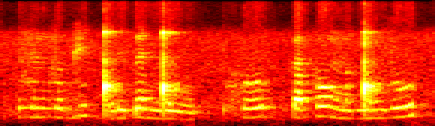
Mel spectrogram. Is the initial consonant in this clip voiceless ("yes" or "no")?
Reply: no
